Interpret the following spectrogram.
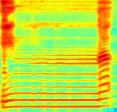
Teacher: کہتے ہیں اپنی آواز کو ناک میں لے کے جانا۔ ان، دیکھیں نون زبر نہ پڑھنے سے پہلے جو میں نے اپنی آواز کو ناک میں لے کے گیا، اس کو غنہ کہتے ہیں۔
